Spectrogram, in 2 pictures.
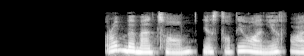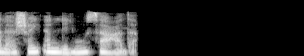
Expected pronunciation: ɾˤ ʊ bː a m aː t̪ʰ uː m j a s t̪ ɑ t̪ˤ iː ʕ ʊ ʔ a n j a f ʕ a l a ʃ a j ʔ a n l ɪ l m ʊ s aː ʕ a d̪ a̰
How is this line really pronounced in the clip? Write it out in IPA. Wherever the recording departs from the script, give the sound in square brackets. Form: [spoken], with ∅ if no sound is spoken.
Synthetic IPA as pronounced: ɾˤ ʊ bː a m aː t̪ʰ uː m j [ɑ] s t̪ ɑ t̪ˤ iː ʕ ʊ ʔ a n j a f ʕ a l a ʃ a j ʔ a n l ɪ l m ʊ s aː ʕ a d̪ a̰

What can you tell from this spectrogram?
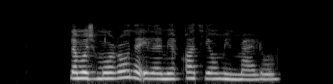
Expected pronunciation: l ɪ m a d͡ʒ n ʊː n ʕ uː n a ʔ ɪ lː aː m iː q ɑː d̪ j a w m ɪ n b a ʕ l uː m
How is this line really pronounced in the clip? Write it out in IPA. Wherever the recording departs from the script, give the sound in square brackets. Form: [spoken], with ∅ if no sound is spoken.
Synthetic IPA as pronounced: l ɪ m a d͡ʒ [m] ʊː [∅] ʕ uː n a ʔ ɪ [l] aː m iː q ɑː [t̪] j a w m ɪ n [m] a ʕ l uː m

